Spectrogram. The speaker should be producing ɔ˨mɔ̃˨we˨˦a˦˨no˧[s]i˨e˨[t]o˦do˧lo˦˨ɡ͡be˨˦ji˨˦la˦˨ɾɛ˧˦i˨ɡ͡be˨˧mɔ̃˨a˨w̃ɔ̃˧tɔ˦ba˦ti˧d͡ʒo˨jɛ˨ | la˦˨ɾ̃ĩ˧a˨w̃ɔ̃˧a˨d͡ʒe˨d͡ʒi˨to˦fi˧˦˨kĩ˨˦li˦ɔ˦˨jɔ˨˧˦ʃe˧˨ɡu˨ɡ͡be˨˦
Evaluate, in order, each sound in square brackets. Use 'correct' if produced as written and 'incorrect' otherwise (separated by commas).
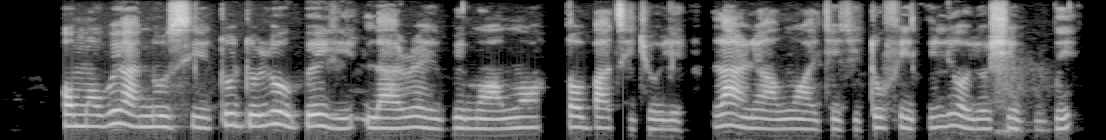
correct, correct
